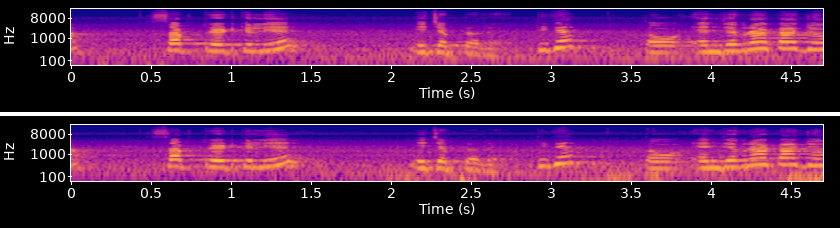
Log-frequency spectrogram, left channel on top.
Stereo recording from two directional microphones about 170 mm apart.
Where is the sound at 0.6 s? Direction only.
Centre (ahead or behind).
